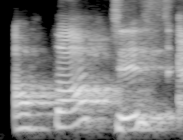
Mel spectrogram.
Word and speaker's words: orthoptist: However, we've said the word optop. Oh my gosh, I keep saying it wrong. Orthoptist. I don't know why I cannot say this. Orthoptist. Yep. Yes, I say the R.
